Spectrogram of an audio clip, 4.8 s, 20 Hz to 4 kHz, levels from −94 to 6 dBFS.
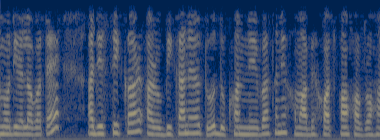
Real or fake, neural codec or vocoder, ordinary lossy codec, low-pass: real; none; Opus, 32 kbps; 3.6 kHz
